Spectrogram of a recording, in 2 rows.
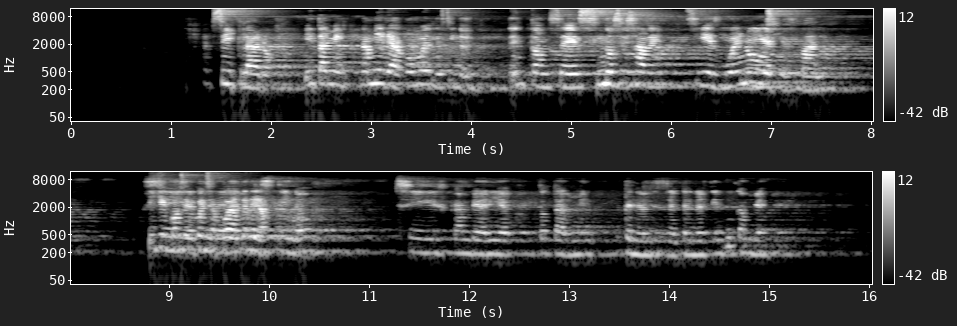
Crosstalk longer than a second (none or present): present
